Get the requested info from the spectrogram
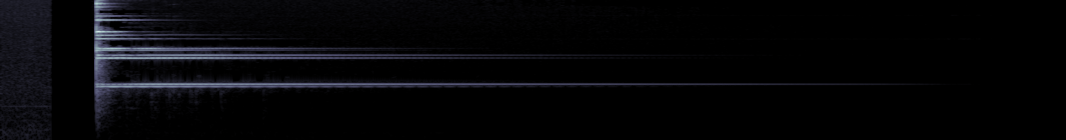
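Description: A single bell-like chime struck once about a second in, ringing out with a clear tone and fading away over about five seconds.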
